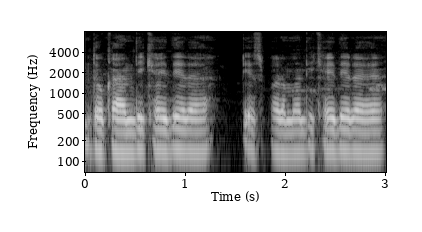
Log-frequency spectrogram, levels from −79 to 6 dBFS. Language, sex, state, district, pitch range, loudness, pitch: Hindi, male, Bihar, Patna, 135-140 Hz, -17 LUFS, 140 Hz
